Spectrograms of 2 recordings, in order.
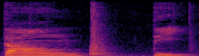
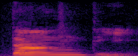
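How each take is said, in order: First: The second syllable starts high and falls far. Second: The second syllable starts low and stays low.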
